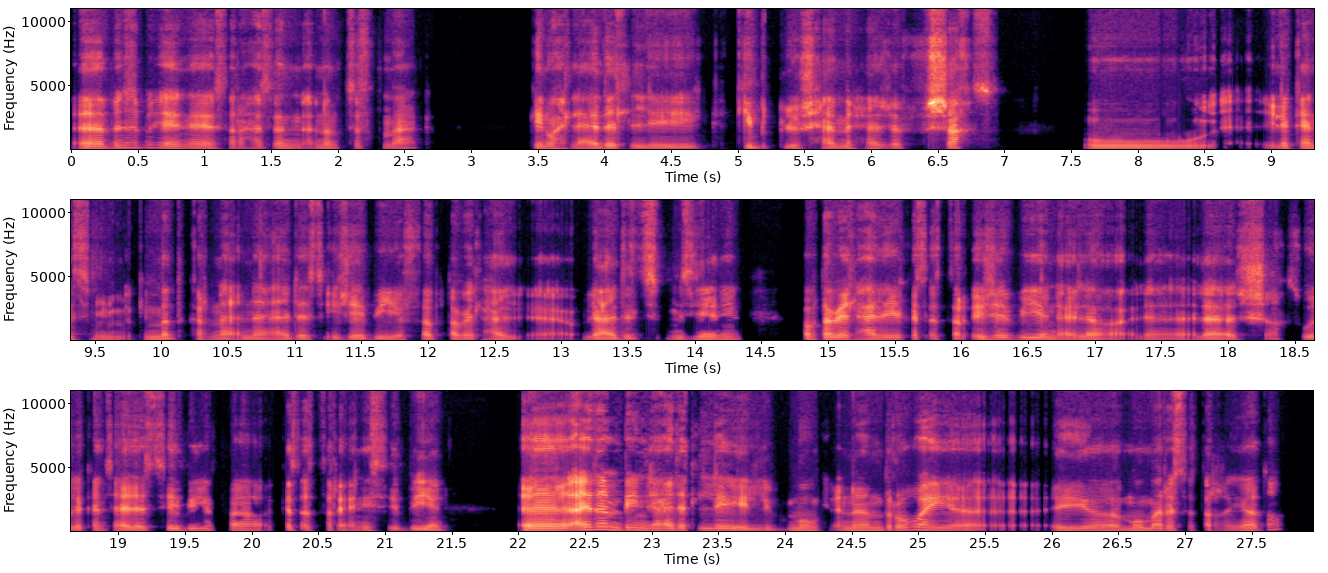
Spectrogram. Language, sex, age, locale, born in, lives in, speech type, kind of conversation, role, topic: Arabic, male, 18-19, ar-MA, Morocco, France, conversation, unstructured, none, إزاي العادات اليومية بتأثر على مستقبلك؟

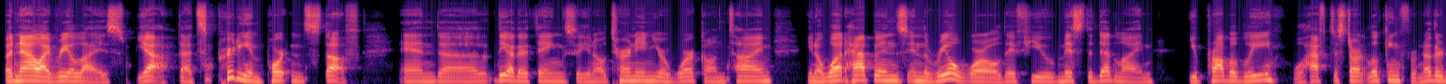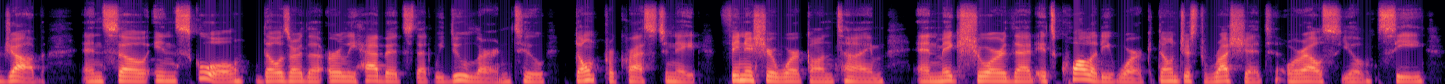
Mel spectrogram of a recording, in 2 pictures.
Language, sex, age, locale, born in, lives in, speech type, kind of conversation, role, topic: English, male, 30-34, en-US, United States, United States, conversation, unstructured, none, What is the most useful thing school actually taught you, and how does it show up in your life now?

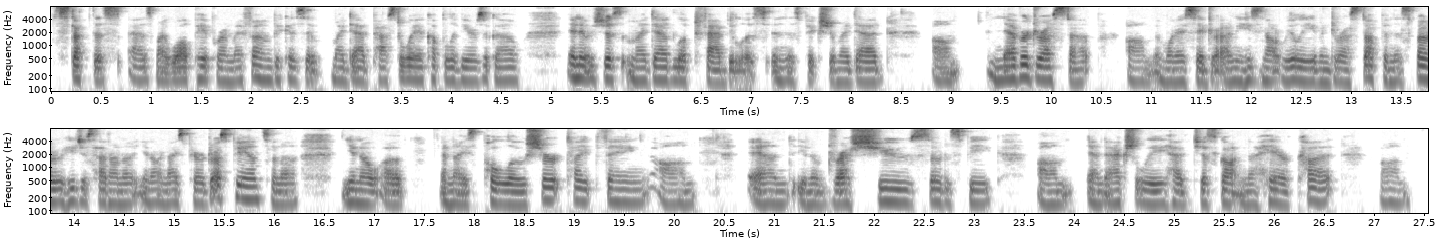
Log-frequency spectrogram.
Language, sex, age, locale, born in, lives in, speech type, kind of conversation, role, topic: English, female, 55-59, en-US, United States, United States, conversation, unstructured, none, What’s the story behind your favorite photo on your phone?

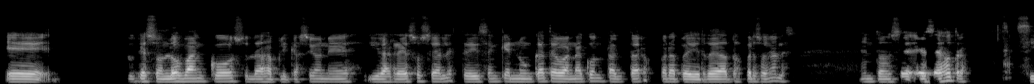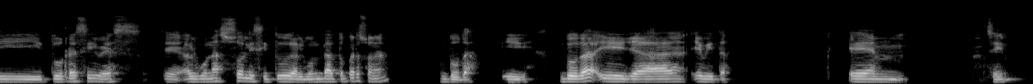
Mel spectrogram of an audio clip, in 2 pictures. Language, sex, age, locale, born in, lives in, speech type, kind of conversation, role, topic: Spanish, male, 30-34, es-VE, Venezuela, Spain, conversation, podcast, guest, ¿Cómo te proteges de las estafas y los fraudes en línea?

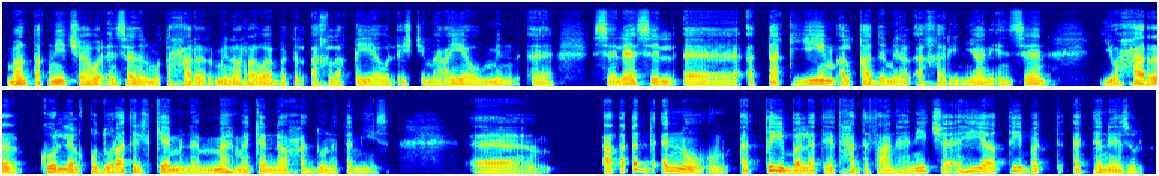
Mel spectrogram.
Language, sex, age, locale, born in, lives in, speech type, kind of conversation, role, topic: Arabic, male, 40-44, ar-TN, Tunisia, Italy, conversation, unstructured, none, هل إنت شايف إن الناس بتتولد طيبين ولا بيتعلموا الطيبة؟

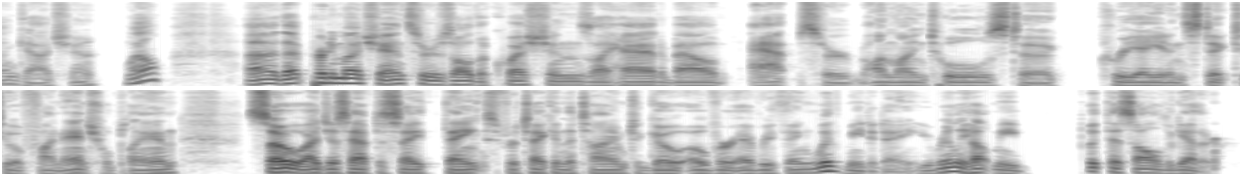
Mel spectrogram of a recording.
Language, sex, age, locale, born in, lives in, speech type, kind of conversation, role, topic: English, male, 40-44, en-US, United States, United States, read, expert-assistant, asker, Are there any apps or online tools that can help me create and stick to a financial plan?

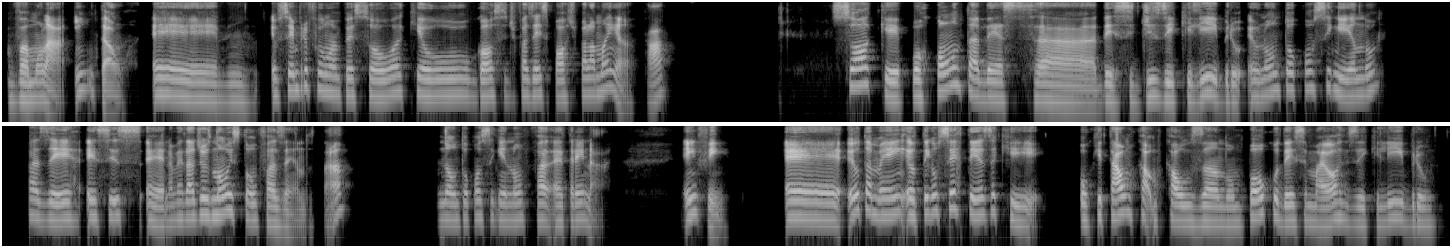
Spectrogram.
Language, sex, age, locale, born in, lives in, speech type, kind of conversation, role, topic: Portuguese, female, 35-39, pt-BR, Brazil, Spain, conversation, advice, user, Como você tenta equilibrar estudos, trabalho e vida pessoal?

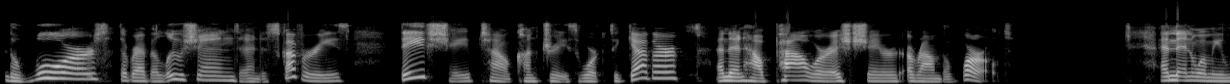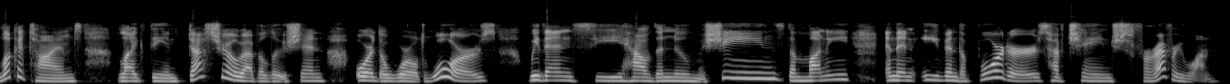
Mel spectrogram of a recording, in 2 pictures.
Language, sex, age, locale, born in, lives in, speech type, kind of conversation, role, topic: English, female, 25-29, en-US, United States, United States, read, expert-assistant, expert, Why is learning about history important?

